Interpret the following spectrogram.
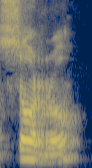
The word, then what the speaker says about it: zorro: El ratón, el zorro, doble R, ojo con esta pronunciación, zorro.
